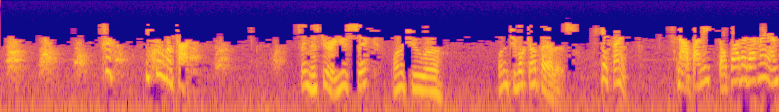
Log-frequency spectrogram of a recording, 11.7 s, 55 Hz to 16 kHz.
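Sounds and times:
dog barking: 0:00.0 - 0:04.4
speech: 0:02.4 - 0:03.0, 0:04.5 - 0:06.7, 0:07.4 - 0:11.6.

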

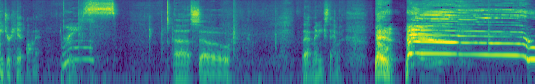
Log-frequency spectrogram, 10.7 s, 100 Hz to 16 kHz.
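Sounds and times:
speech: 0:00.0 - 0:01.9, 0:03.4 - 0:04.8, 0:06.0 - 0:07.9
werewolf howl: 0:08.1 - 0:10.6.

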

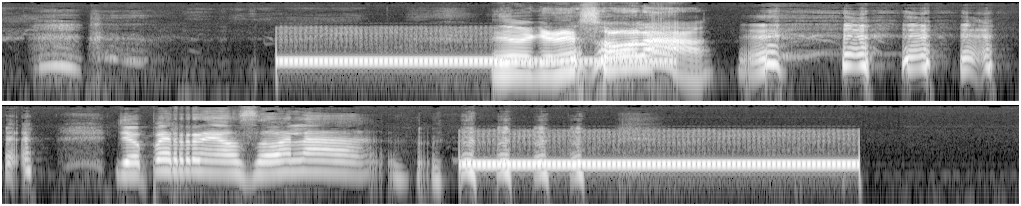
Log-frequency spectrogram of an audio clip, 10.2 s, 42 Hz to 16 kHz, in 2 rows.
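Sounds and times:
telephone ringback tone while a call is being placed: 0:01.4 - 0:02.7, 0:07.4 - 0:09.4
speech: 0:02.4 - 0:05.0, 0:05.6 - 0:08.4.

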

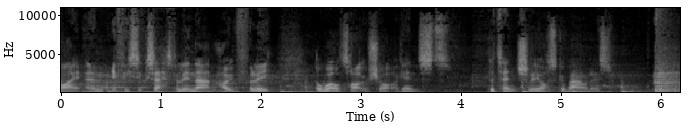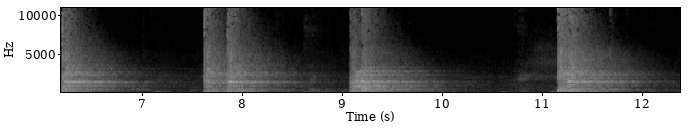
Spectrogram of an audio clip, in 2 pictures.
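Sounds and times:
speech: 0:00.0 - 0:05.7
boxer hitting pads in a boxing ring: 0:05.9 - 0:06.8, 0:07.6 - 0:08.5, 0:09.1 - 0:09.9, 0:11.2 - 0:12.0.

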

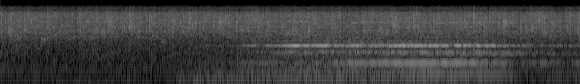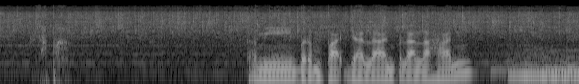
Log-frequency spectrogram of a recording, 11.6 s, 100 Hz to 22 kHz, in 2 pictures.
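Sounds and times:
shower water gushing with splashing: 0:00.0 - 0:11.5
faint tonal hums and whines: 0:01.8 - 0:08.8
speech: 0:08.4 - 0:11.0.

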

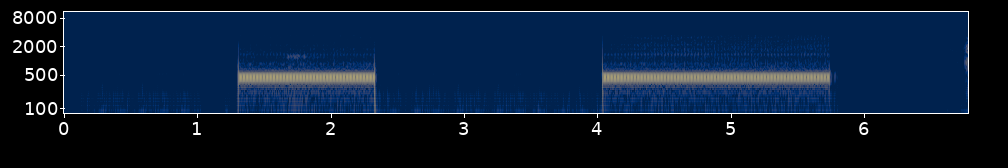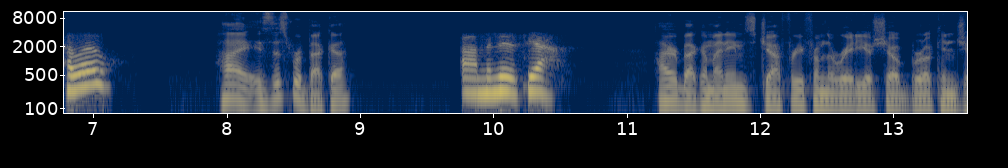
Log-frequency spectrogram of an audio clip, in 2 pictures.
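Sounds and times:
telephone ringback tones: 0:01.3 - 0:02.4, 0:04.0 - 0:05.8
speech: 0:06.8 - 0:07.2, 0:08.0 - 0:09.0, 0:09.8 - 0:10.6, 0:11.2 - 0:13.5.

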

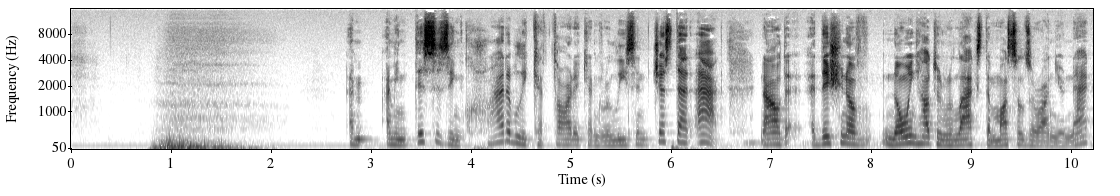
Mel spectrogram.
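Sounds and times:
faint steady hum: 0:00.0 - 0:10.2
deep breath in through the nose and out through the mouth as a relaxation exercise: 0:00.8 - 0:02.6
speech: 0:02.8 - 0:10.2.

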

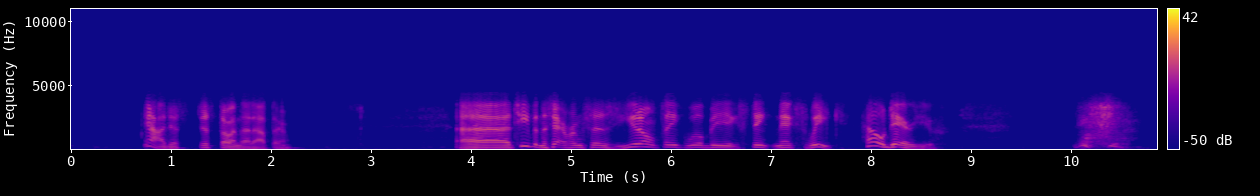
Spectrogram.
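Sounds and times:
speech: 0:00.7 - 0:02.3, 0:03.8 - 0:08.7, 0:10.0 - 0:10.6
person sneezing: 0:10.0 - 0:10.8.

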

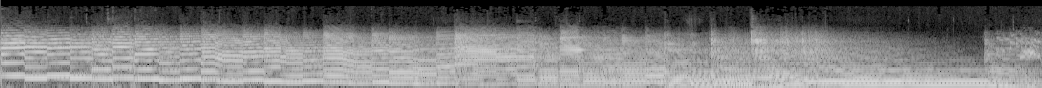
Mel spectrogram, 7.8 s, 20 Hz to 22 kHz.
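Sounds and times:
distorted electric guitar playing a descending E minor pentatonic legato run: 0:00.0 - 0:07.7.

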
